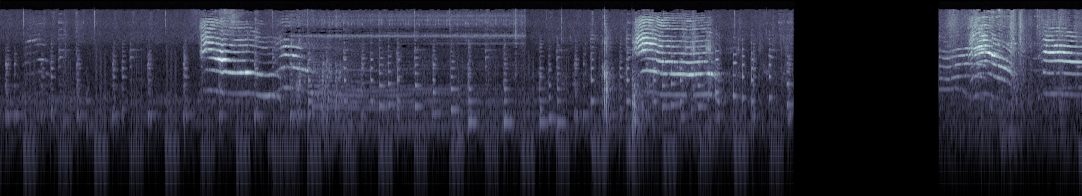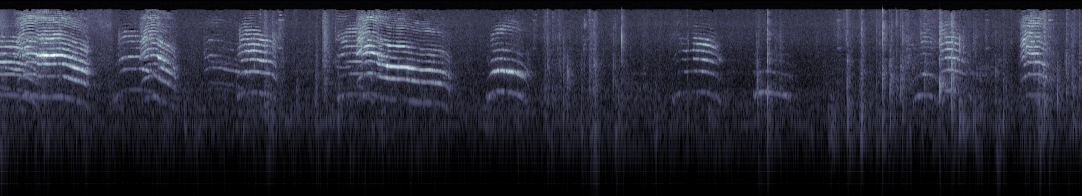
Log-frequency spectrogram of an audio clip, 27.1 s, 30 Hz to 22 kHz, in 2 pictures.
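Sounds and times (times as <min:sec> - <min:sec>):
kittens meowing: 0:02.5 - 0:05.5, 0:08.0 - 0:09.0.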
